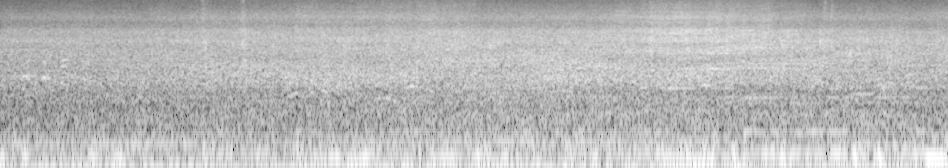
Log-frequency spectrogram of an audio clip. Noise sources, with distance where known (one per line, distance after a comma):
person or small group talking, far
